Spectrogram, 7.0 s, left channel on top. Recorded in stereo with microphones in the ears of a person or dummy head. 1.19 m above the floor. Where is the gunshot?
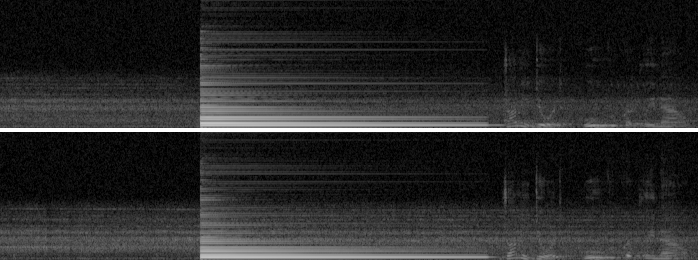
No gunshot in this recording.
